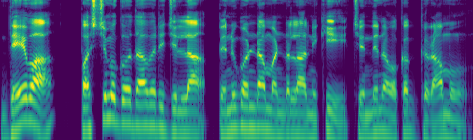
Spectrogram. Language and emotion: Telugu, neutral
